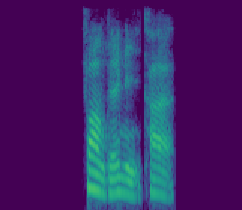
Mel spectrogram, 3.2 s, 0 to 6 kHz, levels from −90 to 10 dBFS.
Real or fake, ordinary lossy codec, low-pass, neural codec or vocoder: fake; MP3, 48 kbps; 5.4 kHz; codec, 16 kHz, 2 kbps, FunCodec, trained on Chinese and English, 25 frames a second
